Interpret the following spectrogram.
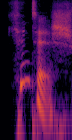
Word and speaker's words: Kintisch: So I with that I am very very excited to introduce my new friend Benjamin Kintish. Rhymes with Mintish.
